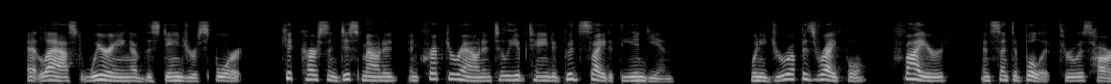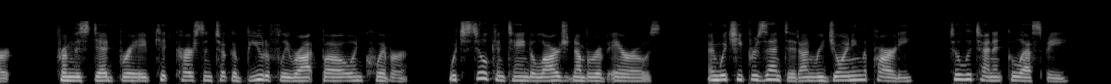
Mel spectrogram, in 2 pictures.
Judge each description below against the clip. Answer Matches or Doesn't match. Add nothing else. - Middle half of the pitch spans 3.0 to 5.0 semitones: Matches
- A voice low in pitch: Doesn't match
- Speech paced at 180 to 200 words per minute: Matches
